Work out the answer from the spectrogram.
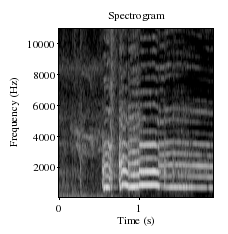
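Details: One of three roosters kept with their hens, crowing to communicate with the others: a loud, strongly harmonic crow that rises sharply, then holds a long, steady drawn-out note to the end, with faint background noise before it.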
